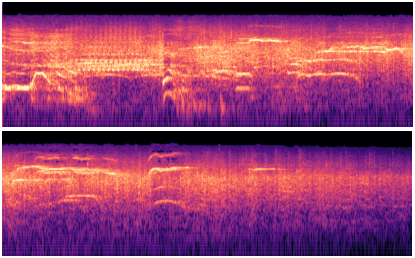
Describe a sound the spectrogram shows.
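An electric guitar plays.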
